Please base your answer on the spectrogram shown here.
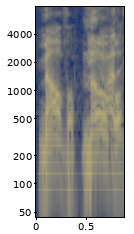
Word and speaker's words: Melville: Trevor Crosher says George and Sid Abel from Melville. Did I say that right? Melville. You nailed it.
